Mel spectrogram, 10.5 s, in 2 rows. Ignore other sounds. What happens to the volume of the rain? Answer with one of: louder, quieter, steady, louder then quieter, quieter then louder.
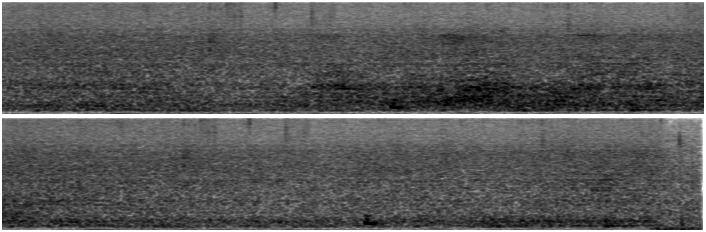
steady.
